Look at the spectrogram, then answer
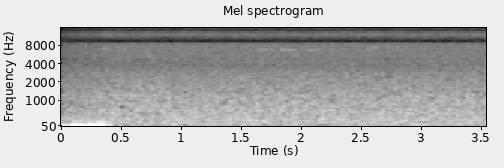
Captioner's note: rain noise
